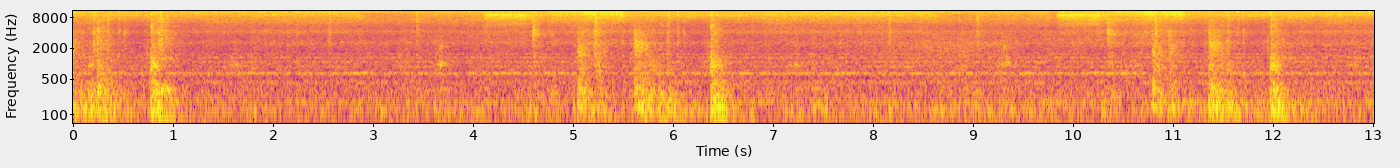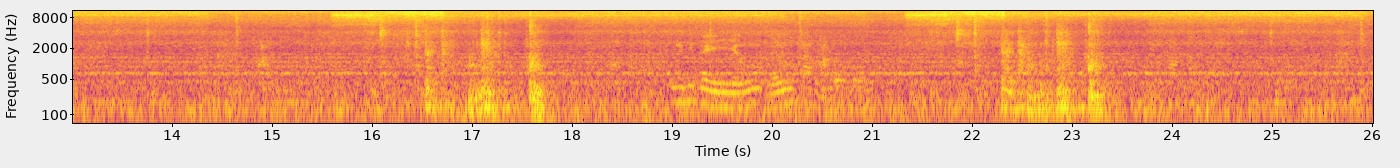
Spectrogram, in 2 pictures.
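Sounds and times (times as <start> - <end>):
machine hiss: 0.0 - 26.0
welding machine running: 0.0 - 26.0
machine clunks: 10.8 - 12.3.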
